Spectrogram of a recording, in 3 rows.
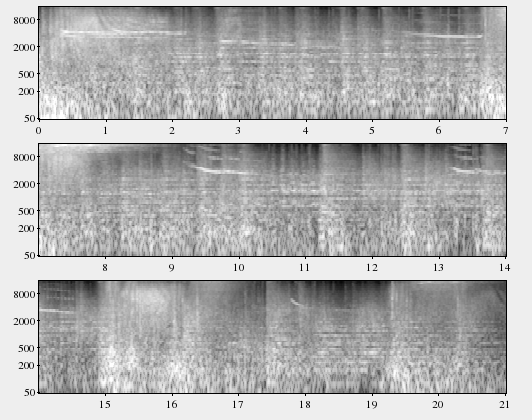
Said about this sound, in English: But then, of course, you have the 1812 overture and the explosions.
